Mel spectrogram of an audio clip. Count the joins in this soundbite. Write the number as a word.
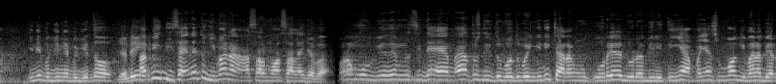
two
